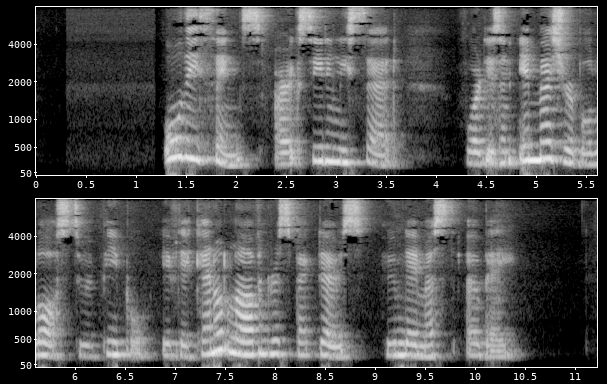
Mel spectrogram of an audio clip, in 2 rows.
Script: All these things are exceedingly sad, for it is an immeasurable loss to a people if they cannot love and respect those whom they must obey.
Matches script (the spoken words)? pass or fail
pass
